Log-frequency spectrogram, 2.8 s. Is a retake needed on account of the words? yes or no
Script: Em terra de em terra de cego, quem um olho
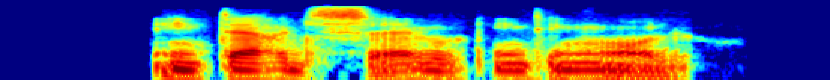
yes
